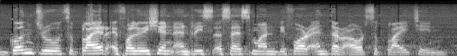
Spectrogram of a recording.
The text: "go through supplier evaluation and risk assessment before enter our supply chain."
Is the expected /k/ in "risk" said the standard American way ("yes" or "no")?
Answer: no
